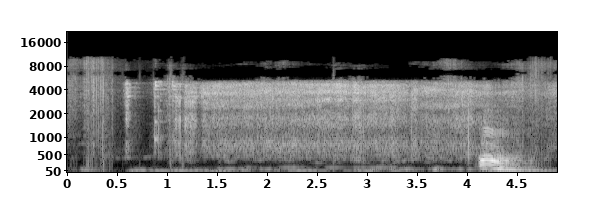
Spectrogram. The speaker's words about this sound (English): Now, I'll just crack it, drop it in the hot oil.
